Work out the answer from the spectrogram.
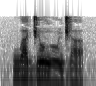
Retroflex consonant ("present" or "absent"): absent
